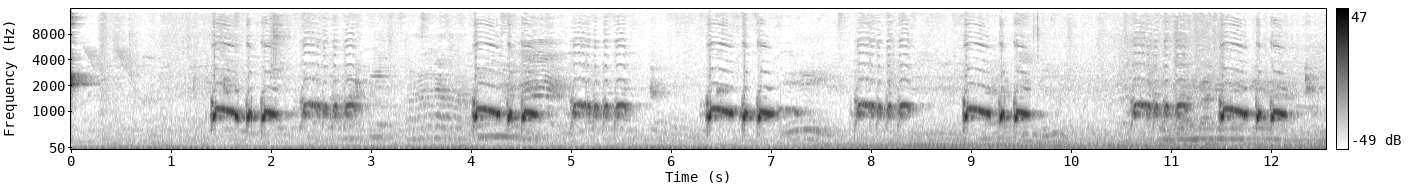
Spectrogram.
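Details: Zebra dove in loud, steady krosing song: paired phrases, a sharp rolling coo then a softer bubbling echo, repeated regularly about every two and a half seconds, seven times.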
